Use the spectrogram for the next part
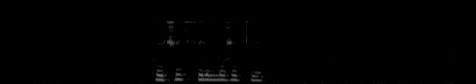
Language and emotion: Russian, neutral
